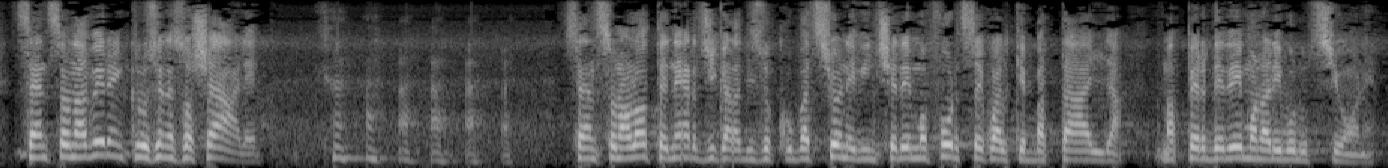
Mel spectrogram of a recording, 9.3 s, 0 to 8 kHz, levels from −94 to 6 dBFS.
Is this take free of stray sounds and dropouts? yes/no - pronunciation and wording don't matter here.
no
